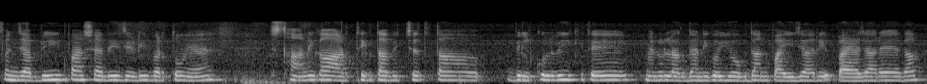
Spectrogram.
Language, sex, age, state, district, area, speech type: Punjabi, female, 30-45, Punjab, Mohali, urban, spontaneous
